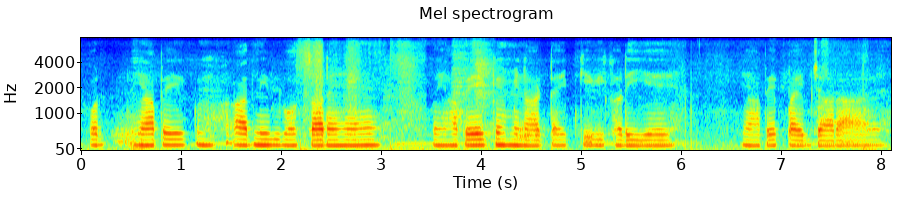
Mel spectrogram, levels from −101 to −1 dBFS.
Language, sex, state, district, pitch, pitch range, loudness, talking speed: Hindi, male, Uttar Pradesh, Jyotiba Phule Nagar, 145 Hz, 145-155 Hz, -26 LUFS, 200 wpm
